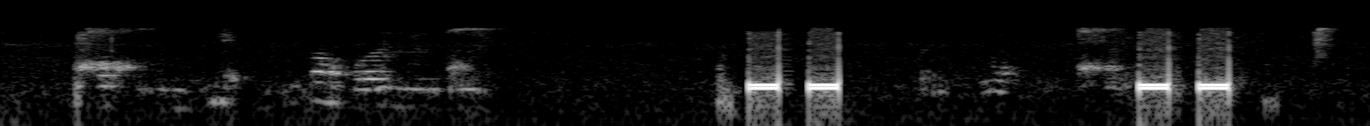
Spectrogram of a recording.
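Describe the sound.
Touch-tone keypad beeps sound in two quick pairs, four loud, clipped tones in all, over a narrow phone line, with a voice talking before them and briefly in between, as an extension number is dialed in tone mode on a company branch's automated phone line in the Volga Federal District.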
